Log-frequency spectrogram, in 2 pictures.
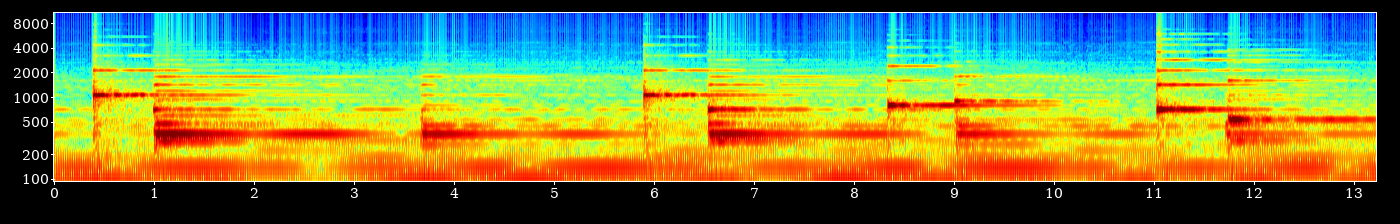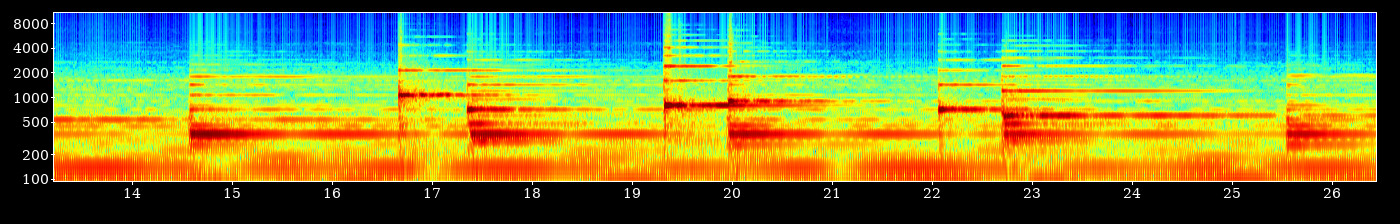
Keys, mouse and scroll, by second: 0.9-1.6 middle drag, 1.6-2.0 scroll up 3, 2.1-2.5 shift+middle drag, 3.2 g, 4.5-6.5 middle drag, 7.8 Tab, 8.2 middle click, 9.4 ctrl+r, 10.9 s, 14.8 ctrl+r, 17.3 s, 21.4-25.1 middle drag, 25.1 Tab, 26.1 shift+a.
